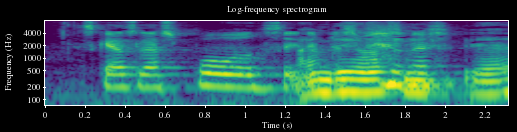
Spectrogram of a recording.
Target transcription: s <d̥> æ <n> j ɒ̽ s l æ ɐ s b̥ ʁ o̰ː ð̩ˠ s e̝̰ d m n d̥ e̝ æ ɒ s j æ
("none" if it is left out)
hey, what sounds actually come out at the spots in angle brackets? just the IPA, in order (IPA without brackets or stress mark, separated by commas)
ɡ̥, none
